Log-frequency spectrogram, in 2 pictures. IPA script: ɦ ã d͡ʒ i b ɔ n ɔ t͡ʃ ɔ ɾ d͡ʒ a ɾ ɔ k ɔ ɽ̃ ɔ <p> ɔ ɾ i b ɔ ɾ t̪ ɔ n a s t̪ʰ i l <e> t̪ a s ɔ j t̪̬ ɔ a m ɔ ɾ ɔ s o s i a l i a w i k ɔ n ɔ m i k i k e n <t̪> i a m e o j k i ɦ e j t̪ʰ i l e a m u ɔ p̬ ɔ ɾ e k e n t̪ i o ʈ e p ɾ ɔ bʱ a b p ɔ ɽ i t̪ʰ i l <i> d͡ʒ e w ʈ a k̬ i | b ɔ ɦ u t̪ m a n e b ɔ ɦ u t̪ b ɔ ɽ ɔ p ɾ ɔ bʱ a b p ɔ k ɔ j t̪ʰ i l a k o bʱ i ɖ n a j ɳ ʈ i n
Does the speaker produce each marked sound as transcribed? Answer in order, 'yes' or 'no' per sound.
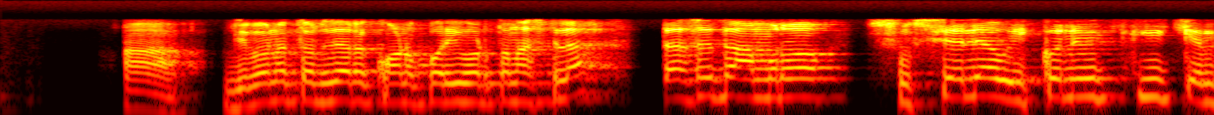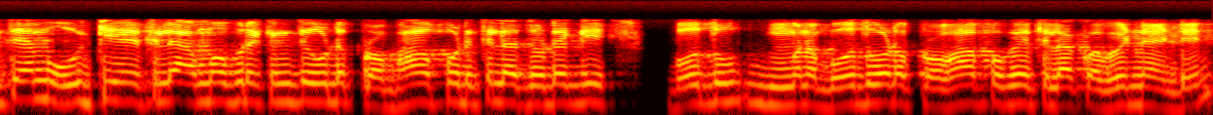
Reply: yes, no, yes, no

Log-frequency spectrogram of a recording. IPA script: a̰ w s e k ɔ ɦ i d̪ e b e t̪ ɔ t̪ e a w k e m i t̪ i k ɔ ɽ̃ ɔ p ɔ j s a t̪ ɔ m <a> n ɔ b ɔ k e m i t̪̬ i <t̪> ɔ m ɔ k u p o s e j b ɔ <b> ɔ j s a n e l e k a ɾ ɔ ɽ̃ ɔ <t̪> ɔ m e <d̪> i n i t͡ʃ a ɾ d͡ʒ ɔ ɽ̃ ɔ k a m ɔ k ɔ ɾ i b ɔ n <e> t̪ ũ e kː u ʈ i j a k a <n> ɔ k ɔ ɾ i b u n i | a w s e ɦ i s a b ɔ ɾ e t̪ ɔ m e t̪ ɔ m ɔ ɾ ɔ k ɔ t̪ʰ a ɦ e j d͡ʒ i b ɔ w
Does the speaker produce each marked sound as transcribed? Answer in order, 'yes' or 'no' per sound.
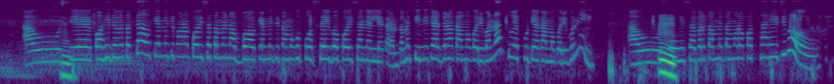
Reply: no, yes, no, yes, no, no, no

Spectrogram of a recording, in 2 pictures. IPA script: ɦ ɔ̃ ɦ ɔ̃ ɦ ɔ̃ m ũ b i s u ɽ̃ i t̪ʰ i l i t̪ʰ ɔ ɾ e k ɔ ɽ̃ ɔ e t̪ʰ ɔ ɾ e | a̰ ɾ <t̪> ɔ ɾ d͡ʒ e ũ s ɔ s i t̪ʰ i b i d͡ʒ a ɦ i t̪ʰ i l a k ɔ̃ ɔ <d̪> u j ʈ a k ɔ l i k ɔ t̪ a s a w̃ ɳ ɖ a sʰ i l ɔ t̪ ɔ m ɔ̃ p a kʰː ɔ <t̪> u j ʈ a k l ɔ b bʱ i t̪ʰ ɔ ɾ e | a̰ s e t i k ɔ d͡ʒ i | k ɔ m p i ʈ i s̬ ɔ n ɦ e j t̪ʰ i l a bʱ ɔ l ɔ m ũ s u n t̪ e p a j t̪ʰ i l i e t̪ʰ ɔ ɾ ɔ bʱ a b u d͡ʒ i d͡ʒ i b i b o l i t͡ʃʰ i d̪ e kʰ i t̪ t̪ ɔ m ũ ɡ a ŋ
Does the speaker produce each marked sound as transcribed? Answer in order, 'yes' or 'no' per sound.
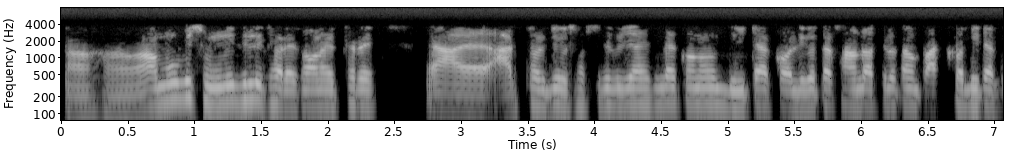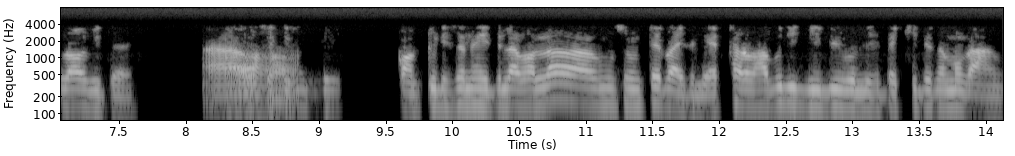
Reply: no, yes, no

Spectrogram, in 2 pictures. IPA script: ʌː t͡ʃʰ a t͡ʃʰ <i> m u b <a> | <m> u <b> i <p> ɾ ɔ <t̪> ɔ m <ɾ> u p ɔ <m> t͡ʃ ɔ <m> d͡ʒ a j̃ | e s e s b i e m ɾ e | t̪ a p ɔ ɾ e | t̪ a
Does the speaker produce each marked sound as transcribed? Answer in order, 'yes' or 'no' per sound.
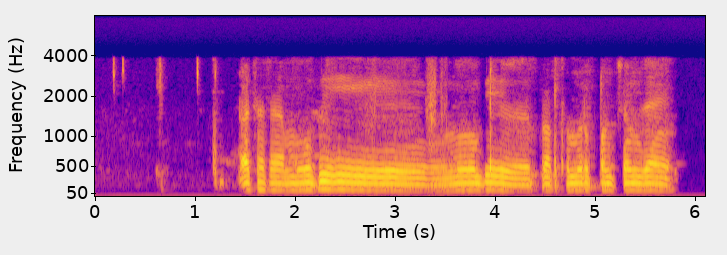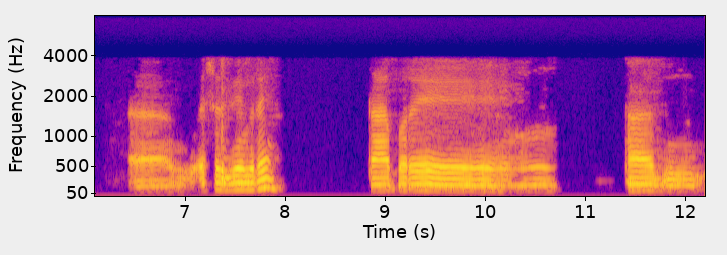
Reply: no, no, yes, yes, yes, no, yes, no, yes

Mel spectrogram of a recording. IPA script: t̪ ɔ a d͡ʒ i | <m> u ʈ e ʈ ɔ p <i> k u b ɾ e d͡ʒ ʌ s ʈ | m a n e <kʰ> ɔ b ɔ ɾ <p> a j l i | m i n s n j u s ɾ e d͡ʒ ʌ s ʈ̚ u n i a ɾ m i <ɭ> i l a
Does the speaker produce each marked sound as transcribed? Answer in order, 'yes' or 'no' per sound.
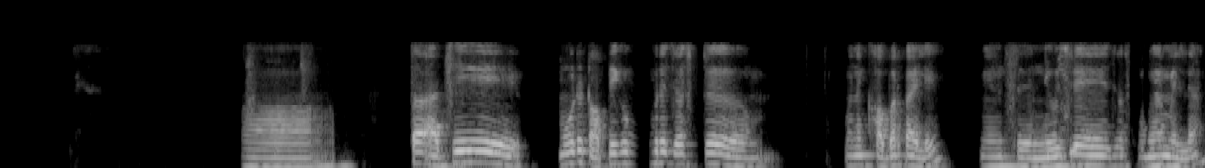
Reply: yes, yes, yes, yes, no

